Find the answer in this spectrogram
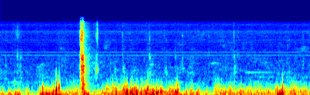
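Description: A corrugated rubber boot being pushed and worked by hand onto a rod on a bare gearbox casing. Irregular rubbing and handling noise with small knocks, a short sharp sound about a second in and a louder thump near the end; the boot is a tight, difficult fit.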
